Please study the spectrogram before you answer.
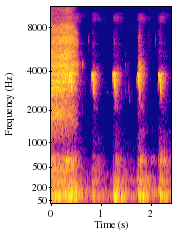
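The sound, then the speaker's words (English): Short bird calls: four brief, high chirps spaced evenly about half a second apart, following a short noisy burst at the start. No one talks. “Do you hear that bird?”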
